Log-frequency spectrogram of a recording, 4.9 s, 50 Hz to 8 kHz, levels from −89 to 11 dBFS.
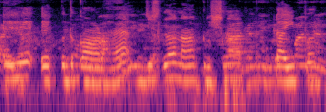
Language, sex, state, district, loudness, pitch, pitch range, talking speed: Punjabi, male, Punjab, Kapurthala, -15 LUFS, 200 Hz, 190-210 Hz, 110 wpm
